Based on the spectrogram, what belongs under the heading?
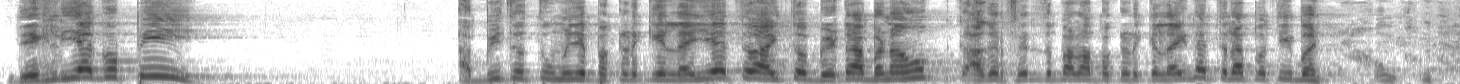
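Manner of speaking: high, loud mischievous taunt; cheeky Krishna. Acted. Krishna taunts the gopi after her scolding, high cheeky teasing. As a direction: tease the gopi with a grin. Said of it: "Kanha बोलते हैं".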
